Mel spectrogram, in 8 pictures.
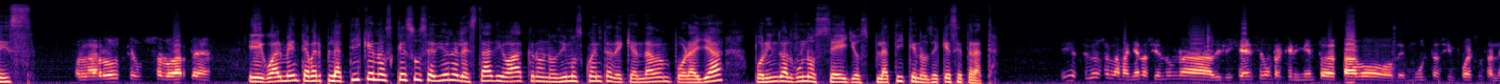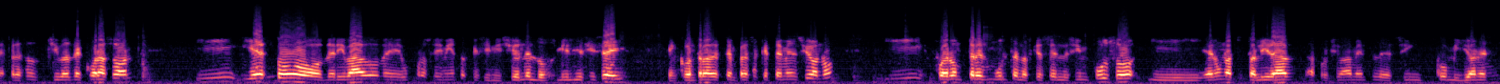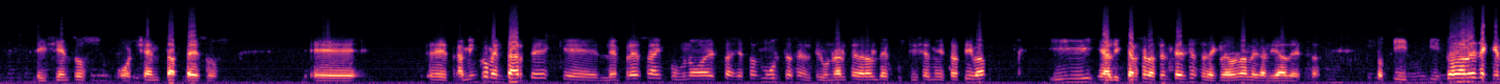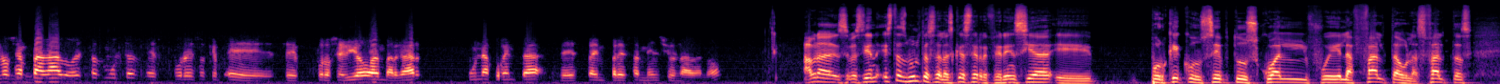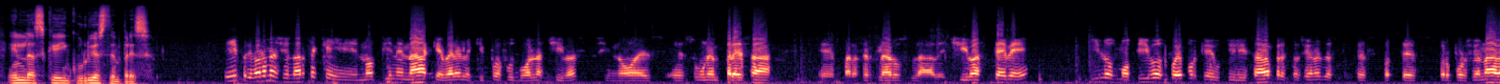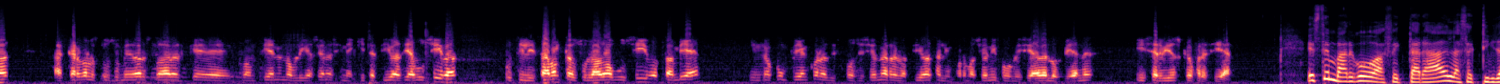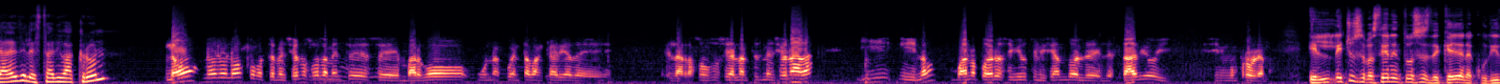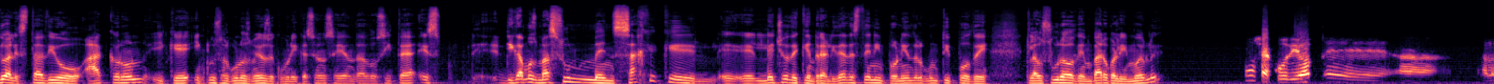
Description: Entrevista con Sebastián Hernández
